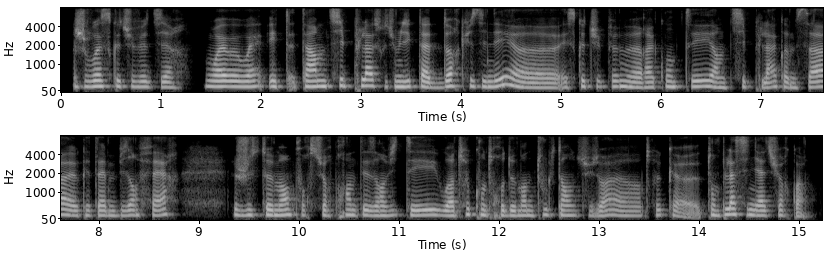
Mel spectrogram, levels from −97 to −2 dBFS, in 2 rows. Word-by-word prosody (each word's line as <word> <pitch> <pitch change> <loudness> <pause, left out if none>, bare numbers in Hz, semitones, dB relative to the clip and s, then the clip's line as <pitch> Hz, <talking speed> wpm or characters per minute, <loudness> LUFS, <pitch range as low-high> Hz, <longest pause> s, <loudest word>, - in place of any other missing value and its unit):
Je 195 +1 +4
vois 205 +1 +5
ce 210 0 -1
que 205 - -2
tu 200 0 -3
veux 190 0 0
dire. 185 -2 -4 0.2
Ouais, 200 -1 +6
ouais, 200 0 +5
ouais 195 +1 +2
et 200 -1 +1
tu - - -10
as - - -7
tu - - -3
as 195 - +8
un 205 +1 +5
petit 220 +2 0
plat 220 +1 +2
parce 220 0 -2
que 190 - -10
tu 195 - -3
me 190 - +5
dis 195 - +3
que 200 - -15
tu 205 - +2
adores 190 +5 +3
cuisiner, 210 +4 +1
heu, 165 -3 +1
est-ce 170 0 -4
que - - -2
tu 200 0 -6
peux 200 +1 -4
me 190 -3 +2
raconter 195 +3 0
un 175 -2 +1
petit 180 +3 -6
plat 185 0 -4
comme 175 -3 -3
ça, 180 +2 +3
heu, - - -2
que 175 +1 -6
tu 170 0 -7
aimes 170 -1 -1
bien 180 +2 -2
faire, 180 +3 -3 0.6
justement 185 0 +2
pour 180 -2 -10
surprendre 180 +1 -2
tes 180 -2 0
invités 180 +2 0
ou 170 - +1
un 165 - +5
truc 205 +4 -4
qu'on 190 - -1
te - - -7
redemande 170 0 -1
tout 195 - -4
le 190 - -12
temps? 175 -2 -1
Tu 175 -1 -9
vois, 160 0 -1
un 165 -3 -3
truc 185 +3 -7 0.3
ton 185 -2 -1
plat 200 +3 +4
signature, 180 -3 -1
quoi. - - -5
185 Hz, 265 wpm, -32 LUFS, 175-200 Hz, 0.6 s, as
